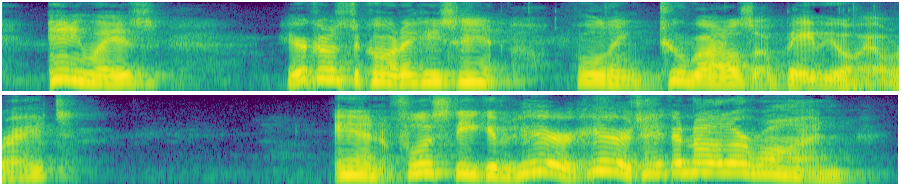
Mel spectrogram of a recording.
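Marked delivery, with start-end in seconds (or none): 7.0-8.7 put-on loud hollering, high and pitched up. Retelling Felicity handing over bottles in a store: imitating someone yelling. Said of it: "yelling in Dollar Tree".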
